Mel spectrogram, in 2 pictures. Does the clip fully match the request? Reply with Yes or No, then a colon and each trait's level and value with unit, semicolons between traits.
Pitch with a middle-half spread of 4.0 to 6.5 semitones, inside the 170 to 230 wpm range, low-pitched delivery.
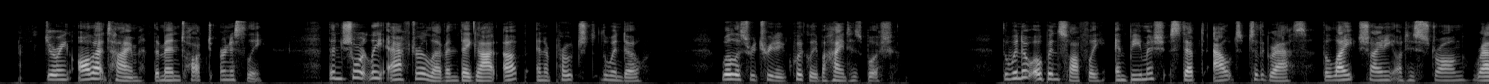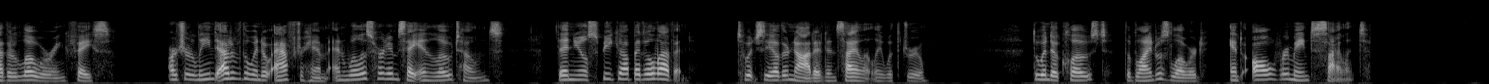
No: average, 4.3 semitones; average, 175 wpm; high, 200 Hz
